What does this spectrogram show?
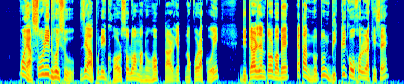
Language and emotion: Assamese, disgusted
